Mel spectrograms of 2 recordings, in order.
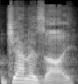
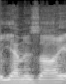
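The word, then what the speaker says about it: Januzaj: The only thing I know for sure about how you pronounce his name is it's not a hard J. So it's definitely not Januzai. Whether it's Yanuz or Yanuzai, I don't know.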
